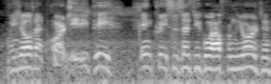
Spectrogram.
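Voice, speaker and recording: A man's high-pitched voice with fairly even intonation, amid noticeable background noise. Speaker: economics teacher. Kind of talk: lecture.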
